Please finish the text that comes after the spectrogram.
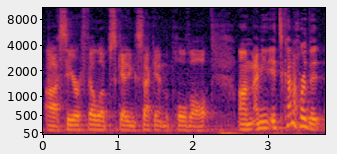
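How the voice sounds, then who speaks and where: A male sports reporter on a local radio show, rattling off results at a quick clip. His talk is casual and loose, full of fillers. The pitch is mid-range for a man. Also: lively intonation, rough recording. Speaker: high school sports reporter. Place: radio studio.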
